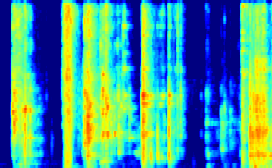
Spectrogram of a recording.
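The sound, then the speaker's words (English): A beer being cracked open: a few sharp clinks and snaps with fizzing bursts between short silences, fairly loud and clear. “So let's crack the beer.”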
